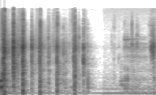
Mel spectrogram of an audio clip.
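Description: Tarot deck being shuffled by hand: a quick run of card flicks, about ten a second, stopping about a second and a half in. Near the end a card is slid out of the deck and laid on the table.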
